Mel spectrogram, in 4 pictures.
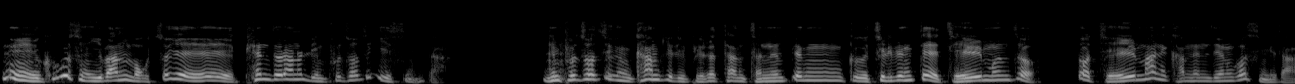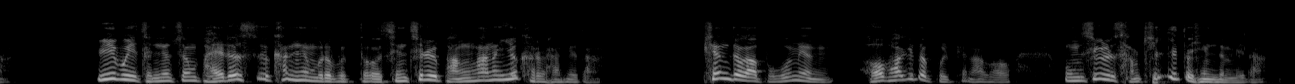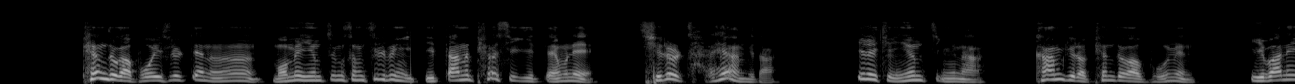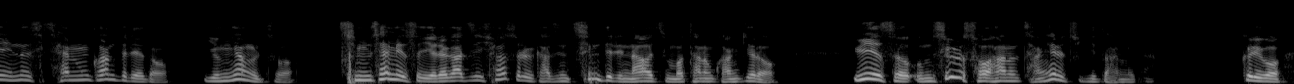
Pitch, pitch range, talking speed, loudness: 155 Hz, 125-200 Hz, 260 characters per minute, -32 LUFS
